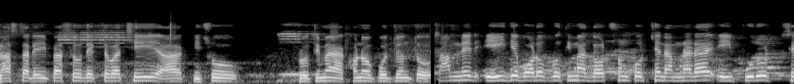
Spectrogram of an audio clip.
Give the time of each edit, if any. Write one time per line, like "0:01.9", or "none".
0:04.4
